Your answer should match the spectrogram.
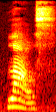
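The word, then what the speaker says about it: Laos: นะ คะ ประเทศ เนี่ย เรา จะ มี S เสมอ อ่าน ว่า LS LS นะ คะ ใน ขณะ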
